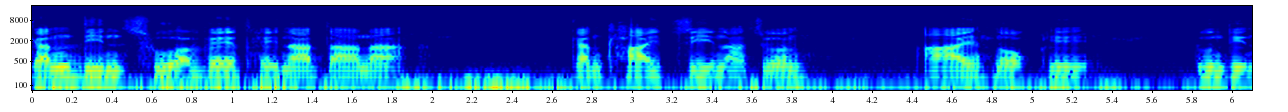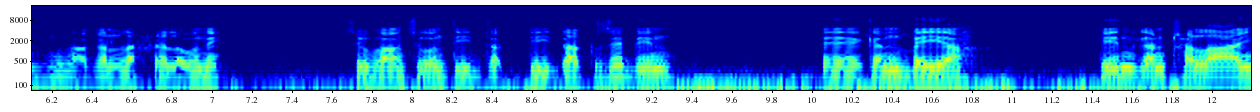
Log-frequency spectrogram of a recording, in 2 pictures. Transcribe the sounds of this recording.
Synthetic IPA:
kɐ˦ndi˨nt͡sʰu˨əʔvɛ˨t̪ʰe˨jnaː˧˨t̪aː˧na˧˨ʔ | kɐ˨˦nt͡ɬʰaː˨˩jt͡si˨na˨ʔt͡su˧˦nʔaː˧˦jɬɔː˧˩khi˧ | t̪u˨˦nd̪i˨nm̥u˨na̰˨kɐ˦nla˦ʂɛ˧˨lo˨˦wnɛ˨ | t͡su˧˦vaː˨˧˨ŋt͡su˧˦n˨t̪i˨t̪a˧˦k̚zɛ˦t̪i˦n˧ | kɐ˨˦nbe˨ja˧˨t̪i˧˦nkɐ˦ntʰa˧laː˧˨j

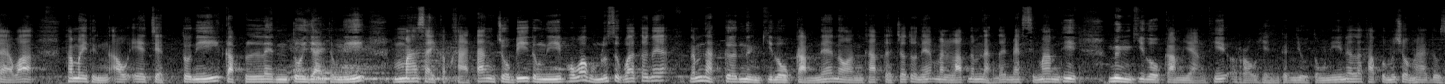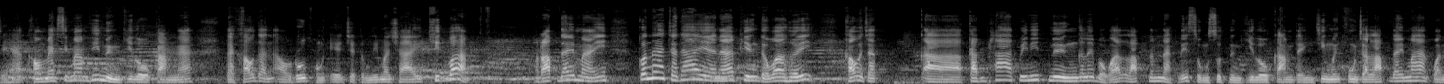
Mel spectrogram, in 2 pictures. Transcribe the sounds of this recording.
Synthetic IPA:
t͡ɕa˧waː˥˩ | t̪ʰa˧ma˧jt̪ʰɯ˩˦ŋʔa̰˧wʔeː˧t͡ɕe˨˩t̪ːu˧ɐniː˦˥ka˨˩p̚le˧nt̪u˧ɐja˨˩jt̪o˧ŋniː˦˥maː˧sa˨˩jka˨˩p̚kʰa̰ː˩˦t̪a˥˩ŋt͡ɕoː˧biː˥˩t̪o˧ŋniː˦˥pʰɾɔ˦˥waː˥˩pʰo˩˦mɾuː˦˥sk̚waː˥˩t͡ɕ̪a˧ni˦˥ɐ | na˦˥mna˨˩kːɤː˧nːɯ˨˩ŋki˧loː˧ka˧mnɛː˥˩nɔː˧nkʰa˦˥p̚t̪ɛː˨˩t͡ɕa˥˩t̪u˧ni˦˥ɐ˩ma˧nɾa˦˥p̚na˦˥mna˨˩k̚daː˥˩jmɛ˦˥k̚si˧ma˥˩mt̪ʰiː˥˩ | nɯ˨˩ŋki˧loː˧ka˧mja̰ː˨˩ŋt̪ʰiː˥˩ɾa˧wɦe˩˦nka˧njuː˨˩t̪o˧ŋniː˦˥na˥˩la˧˩kʰa˦˥p̚kʰu˧npʰu˦˥t͡ɕʰo˧mha˦˥duː˧s̬i˨˩ɦa˦˥kʰa˦˥wmɛ˦˥k̚si˧ma˥˩mt̪ʰiː˥˩nɯ˨˩ŋki˧loː˧ka˧mna˦˥ʔ | t̪ɛː˨˩kʰa˦˥wda˧nʔa̰˧wɾuː˥˩p̚kʰɔː˩˦ŋʔeː˧t͡ɕe˨˩t̪ːo˧ŋniː˦˥maː˧t͡ɕʰa˦˥jkʰi˦˥t̪̚waː˥˩ɾa˦˥p̚daː˥˩jma˦˥j | kɔː˥˩naː˥˩t͡ɕa˨˩daː˥˩ja˧˩na˦˥pʰi˧əŋt̪ɛː˨˩waː˥˩ɦɤ˦˥jkʰa˦˥wʔaː˨˩t͡ɕa˨˩ | ʔaː˨˩ka˧npʰlaː˥˩t̪̚ma˦˥ni˦˥t̪̚nɯ˨˩ŋkɔː˥˩lɤː˧jbɔː˨˩k̚waː˥˩ɾa˦˥p̚na˦˥mna˨˩k̚daː˥˩jsuː˩˦ŋsu˨˩t̪̚nɯ˨˩ŋki˧loː˧ka˧mt̪ɛː˨˩t͡ɕi˧ŋt͡ɕi˧ŋma˧nkʰo˧ŋt͡ɕa˨˩la˦˥p̚daː˥˩jmaː˥˩kːwaː˨˩

